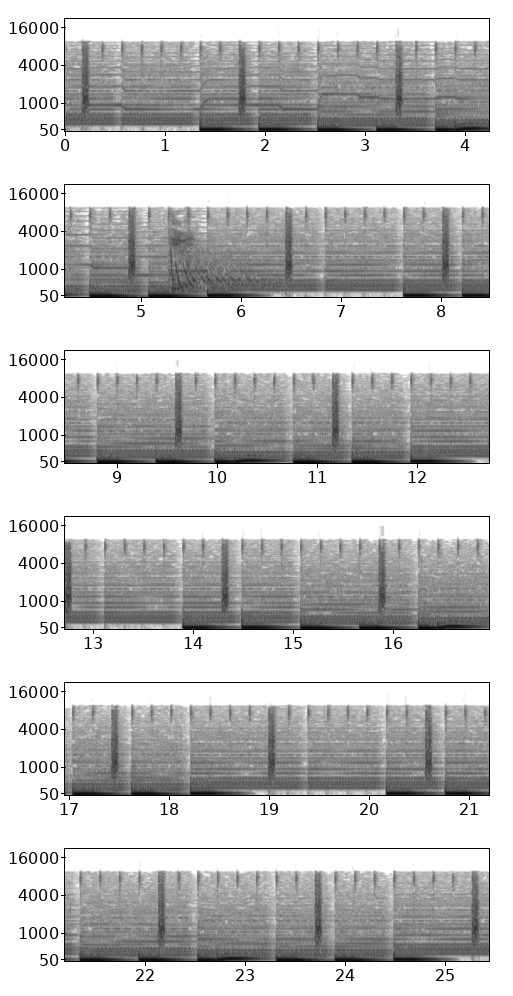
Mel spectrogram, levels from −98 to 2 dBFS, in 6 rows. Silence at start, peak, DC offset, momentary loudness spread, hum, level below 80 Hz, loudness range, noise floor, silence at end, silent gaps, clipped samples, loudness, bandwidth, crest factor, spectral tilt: 0 s; 0 dBFS; under 0.1%; 17 LU; none; -10 dBFS; 3 LU; -30 dBFS; 0 s; none; under 0.1%; -14 LUFS; 9.8 kHz; 10 dB; -5.5 dB/octave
